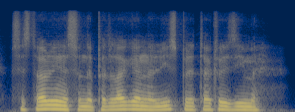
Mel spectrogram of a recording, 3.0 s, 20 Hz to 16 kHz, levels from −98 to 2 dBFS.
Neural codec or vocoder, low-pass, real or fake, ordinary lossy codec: codec, 24 kHz, 0.5 kbps, DualCodec; 10.8 kHz; fake; none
